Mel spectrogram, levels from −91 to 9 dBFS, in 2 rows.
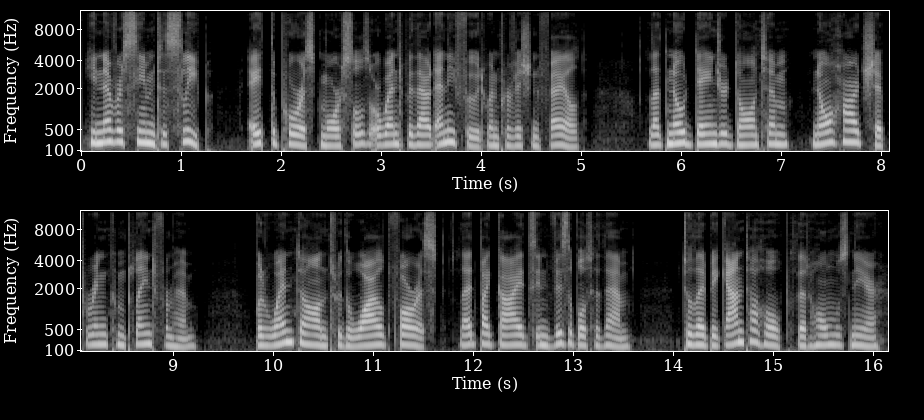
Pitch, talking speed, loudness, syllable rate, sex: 190 Hz, 185 wpm, -18 LUFS, 5.1 syllables/s, female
